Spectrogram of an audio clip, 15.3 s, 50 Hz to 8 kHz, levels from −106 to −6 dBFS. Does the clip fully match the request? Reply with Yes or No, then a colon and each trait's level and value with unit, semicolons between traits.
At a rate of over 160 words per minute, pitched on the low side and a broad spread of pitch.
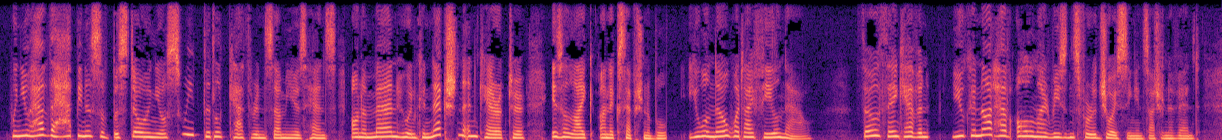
No: average, 185 wpm; high, 230 Hz; wide, 6.6 semitones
